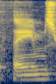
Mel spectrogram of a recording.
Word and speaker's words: Thames: of london referred to the river as the thames river okay and refused to be corrected by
